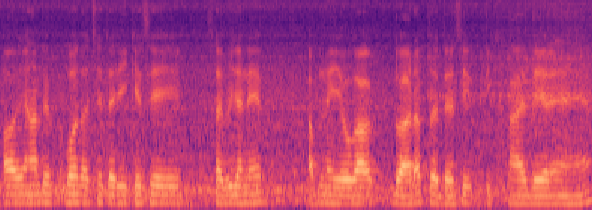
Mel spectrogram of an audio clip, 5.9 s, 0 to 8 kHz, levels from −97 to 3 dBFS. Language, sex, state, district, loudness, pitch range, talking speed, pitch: Hindi, male, Chhattisgarh, Raipur, -18 LUFS, 115-120 Hz, 170 wpm, 120 Hz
